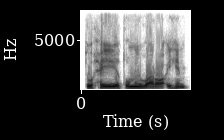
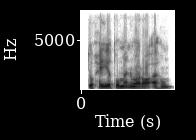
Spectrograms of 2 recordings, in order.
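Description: First: "من ورائهم" with i vowels, min wara'ihim; variant reading. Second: "من وراءهم" with a vowels, man wara'ahum; variant reading. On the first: Reader giving the hadith's first reading, "من ورائهم" said min wara'ihim. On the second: Reader giving the alternative reading, "من وراءهم" said man wara'ahum. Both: Real, not acted.

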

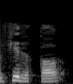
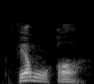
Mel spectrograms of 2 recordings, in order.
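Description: First: "فرقة" with a light, thin ra; wrong light ra. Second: "فرقة" with a heavy, full ra. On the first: Teacher showing the mistake to avoid, "فرقة" with a light ra. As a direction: say "فرقة" with the ر thinned. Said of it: "لا تقل فرقة". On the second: Teacher correcting students, "فرقة" with a heavy ra. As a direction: thicken the ر in "فرقة". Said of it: "تفخم فيها الراء". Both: Shown as a demonstration.

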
